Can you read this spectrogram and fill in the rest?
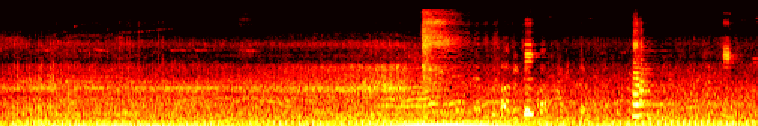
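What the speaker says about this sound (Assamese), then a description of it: "চব ফালৰ পৰা ডাঙৰ ডাঙৰ বাছ।" Big buses and other traffic pass along a congested road in Assam, engines rumbling steadily as horns toot and an air brake hisses, swelling louder near the middle, with faint voices in the background.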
